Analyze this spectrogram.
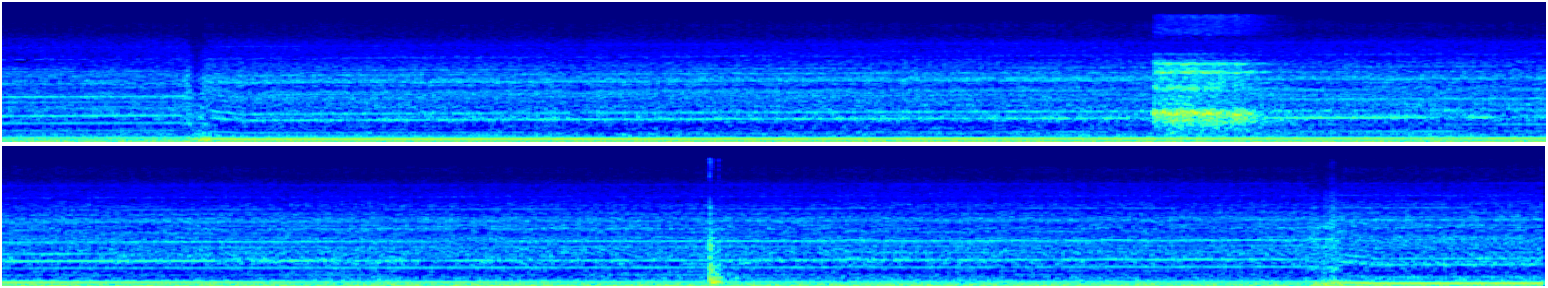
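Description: A racing car engine's pitch drops suddenly as it shifts up a gear.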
